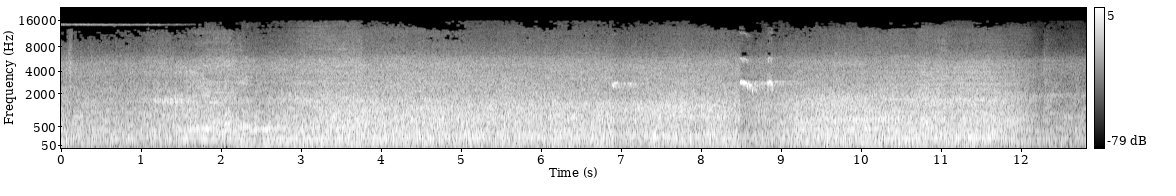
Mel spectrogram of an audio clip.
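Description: Steady street traffic: cars passing at a roundabout. About eight and a half seconds in, two short high-pitched chirps stand out above it, the loudest sounds.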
